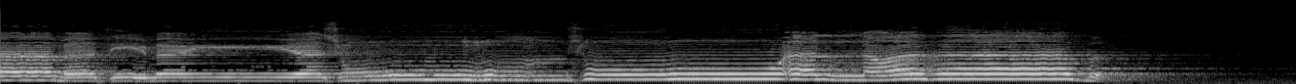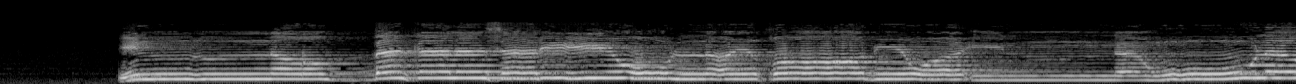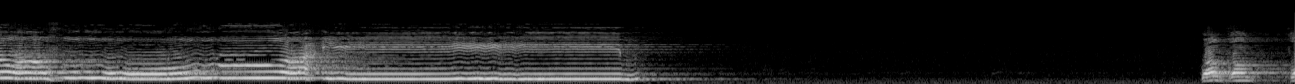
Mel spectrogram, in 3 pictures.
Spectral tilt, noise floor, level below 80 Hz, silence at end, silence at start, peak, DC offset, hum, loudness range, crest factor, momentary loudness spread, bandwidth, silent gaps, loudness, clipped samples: -7 dB/octave; -59 dBFS; -66 dBFS; 0 s; 0 s; -4 dBFS; under 0.1%; none; 8 LU; 14 dB; 11 LU; 7.2 kHz; none; -17 LUFS; under 0.1%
